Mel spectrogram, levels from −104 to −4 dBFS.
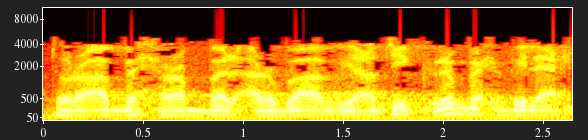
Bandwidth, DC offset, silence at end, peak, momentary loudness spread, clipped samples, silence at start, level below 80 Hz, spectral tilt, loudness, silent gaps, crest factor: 5 kHz; under 0.1%; 0 s; 0 dBFS; 2 LU; under 0.1%; 0 s; -34 dBFS; -9 dB/octave; -13 LUFS; none; 12 dB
